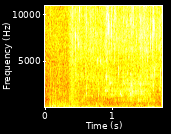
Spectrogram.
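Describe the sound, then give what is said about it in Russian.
Water pours steadily into a pot of apples to make kissel, a continuous splashing trickle that starts abruptly and runs unbroken for a couple of seconds, with no voices. “И заливаем водой.”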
